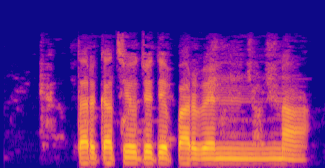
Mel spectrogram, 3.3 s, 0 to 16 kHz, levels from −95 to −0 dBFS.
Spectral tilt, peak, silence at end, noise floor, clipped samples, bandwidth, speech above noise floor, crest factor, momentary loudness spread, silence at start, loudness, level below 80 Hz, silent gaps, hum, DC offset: -6 dB/octave; -2 dBFS; 0.15 s; -39 dBFS; under 0.1%; 7.6 kHz; 23 dB; 16 dB; 12 LU; 0.4 s; -17 LUFS; -60 dBFS; none; none; under 0.1%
